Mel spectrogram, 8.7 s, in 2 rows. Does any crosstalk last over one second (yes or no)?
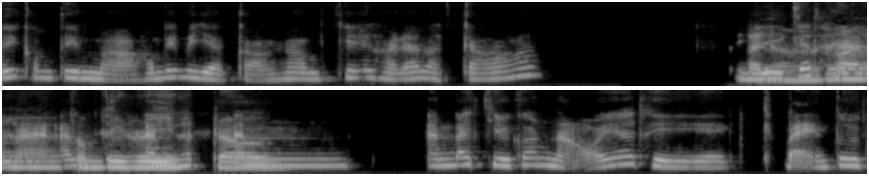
yes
